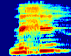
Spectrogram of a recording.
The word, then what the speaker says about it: Michie: It's Mickey. It's like a Michie. silent ch.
